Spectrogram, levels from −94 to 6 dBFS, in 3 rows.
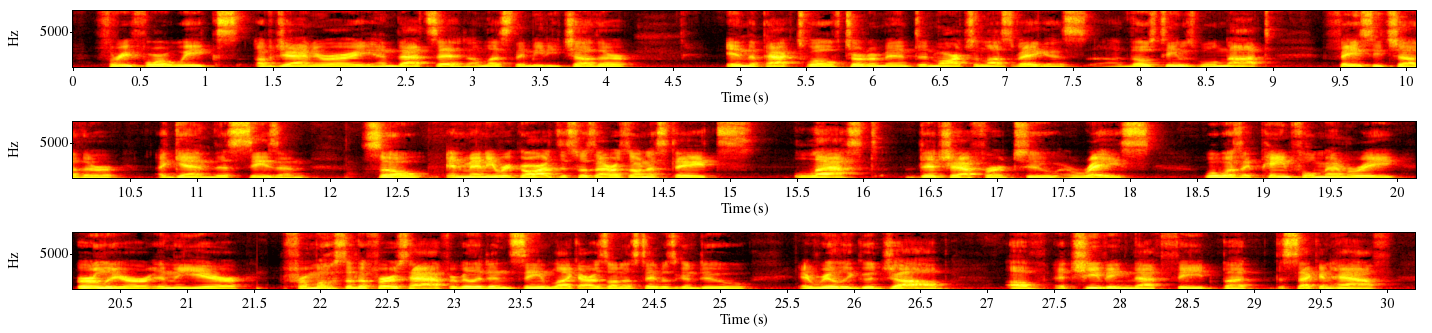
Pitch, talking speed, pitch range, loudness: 105 Hz, 170 wpm, 100-115 Hz, -17 LUFS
